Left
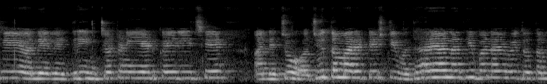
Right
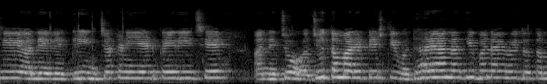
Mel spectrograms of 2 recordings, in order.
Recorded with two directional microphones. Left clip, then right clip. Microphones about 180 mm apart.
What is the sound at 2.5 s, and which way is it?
Speech, 10° right (ahead or behind).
